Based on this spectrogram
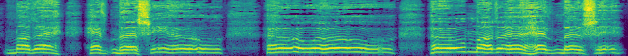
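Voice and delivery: high, moaning plea for mercy; moaning prayer. A narrator's reading. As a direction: cry out to the Mother in pain. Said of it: "he heard Septon Selador say".

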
